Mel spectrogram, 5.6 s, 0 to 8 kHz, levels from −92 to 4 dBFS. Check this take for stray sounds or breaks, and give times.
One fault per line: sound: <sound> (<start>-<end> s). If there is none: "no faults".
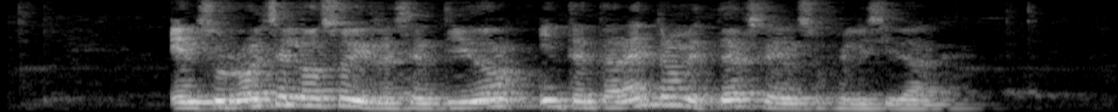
no faults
